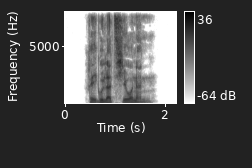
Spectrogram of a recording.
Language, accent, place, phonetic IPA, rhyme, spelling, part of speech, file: German, Germany, Berlin, [ʁeɡulaˈt͡si̯oːnən], -oːnən, Regulationen, noun, De-Regulationen.ogg
- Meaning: plural of Regulation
